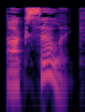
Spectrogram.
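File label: "oxalic", British English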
